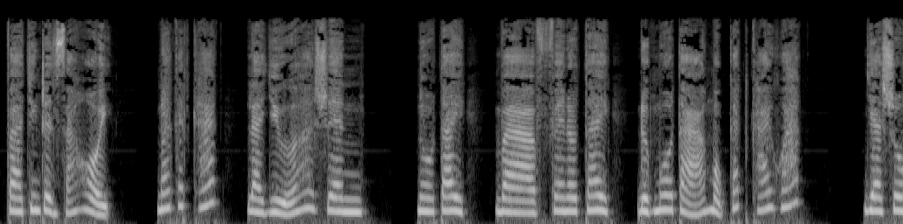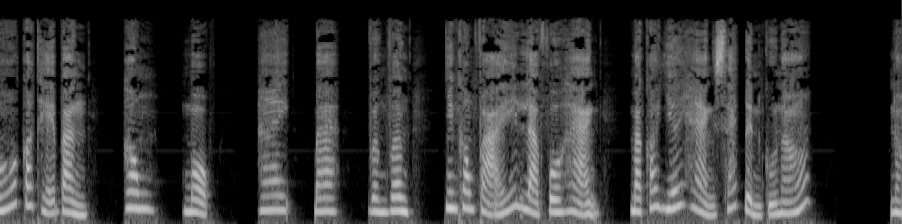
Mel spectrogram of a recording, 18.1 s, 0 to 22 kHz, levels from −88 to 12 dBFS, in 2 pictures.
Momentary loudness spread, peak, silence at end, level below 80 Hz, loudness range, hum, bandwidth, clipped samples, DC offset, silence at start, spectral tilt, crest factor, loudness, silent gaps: 8 LU; -2 dBFS; 0 s; -48 dBFS; 3 LU; none; 15.5 kHz; under 0.1%; under 0.1%; 0.1 s; -4 dB/octave; 16 dB; -18 LUFS; 1.38-1.55 s, 3.92-4.14 s, 8.31-8.61 s, 11.41-11.59 s, 17.40-17.91 s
